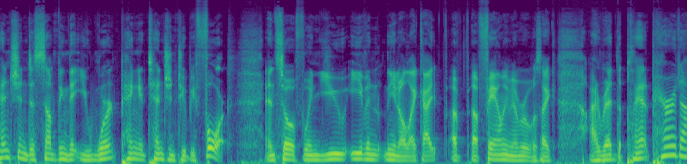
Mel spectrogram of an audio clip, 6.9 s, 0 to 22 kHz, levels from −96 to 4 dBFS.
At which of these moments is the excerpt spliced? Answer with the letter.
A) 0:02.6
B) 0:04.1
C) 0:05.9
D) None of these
A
